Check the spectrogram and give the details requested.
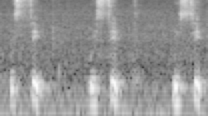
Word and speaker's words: receipt: 발음이 되게 비슷한 단어들도 좀 공부를 했는데 recipe 요리 레시피를 말하고 receipt 할 때 P는 묵음, 영수증 할 때 receipt는 비묵음입니다.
